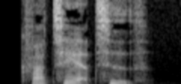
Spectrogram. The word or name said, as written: kvartærtid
